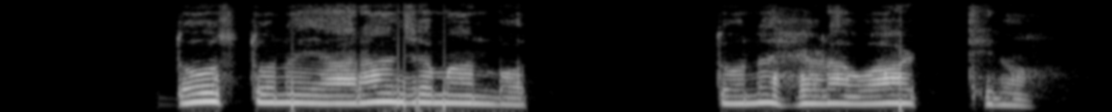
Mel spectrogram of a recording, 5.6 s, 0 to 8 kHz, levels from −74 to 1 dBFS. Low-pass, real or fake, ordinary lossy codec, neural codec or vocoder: 7.2 kHz; real; Opus, 32 kbps; none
